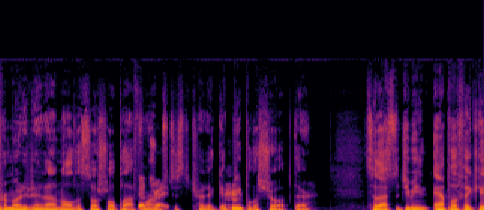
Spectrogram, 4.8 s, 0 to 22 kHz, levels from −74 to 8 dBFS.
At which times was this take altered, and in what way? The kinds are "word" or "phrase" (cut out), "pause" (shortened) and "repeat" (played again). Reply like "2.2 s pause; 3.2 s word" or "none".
none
